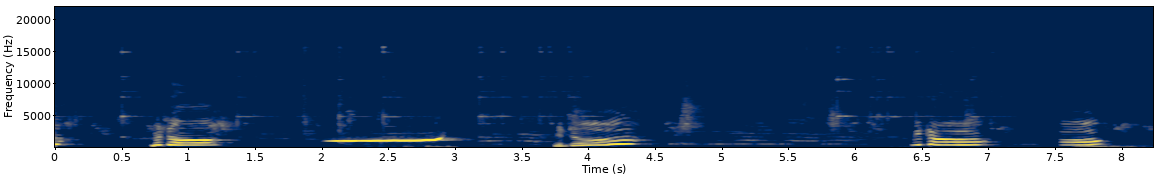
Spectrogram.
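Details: The talking Indian ringneck parakeet mixes "Mitthu"-like syllables with a long, steady whistled tone that rises at its end, followed by more short repeated voice-like calls.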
